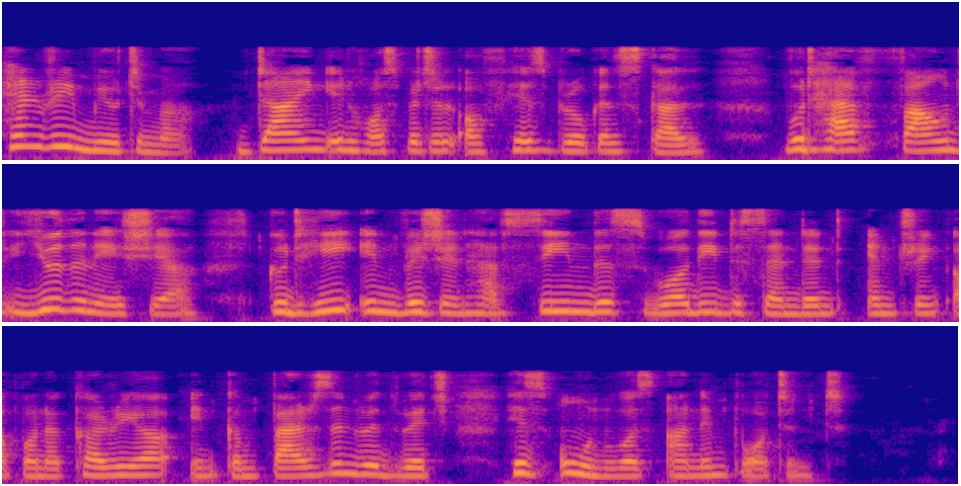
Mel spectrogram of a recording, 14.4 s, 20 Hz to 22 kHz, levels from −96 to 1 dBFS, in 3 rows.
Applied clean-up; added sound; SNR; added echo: none; none; none; none.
